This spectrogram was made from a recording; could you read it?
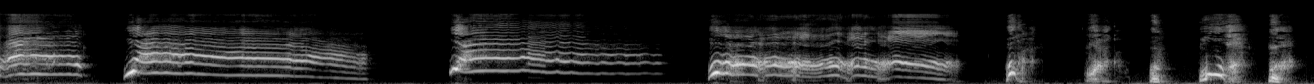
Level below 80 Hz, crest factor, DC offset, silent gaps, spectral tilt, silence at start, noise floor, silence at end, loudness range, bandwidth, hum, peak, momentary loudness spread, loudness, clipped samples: -62 dBFS; 18 dB; under 0.1%; none; -4.5 dB/octave; 0 s; -64 dBFS; 0.2 s; 4 LU; 11.5 kHz; none; 0 dBFS; 17 LU; -19 LUFS; under 0.1%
